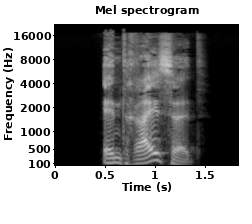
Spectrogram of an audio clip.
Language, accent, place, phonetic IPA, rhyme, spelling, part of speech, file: German, Germany, Berlin, [ɛntˈʁaɪ̯sət], -aɪ̯sət, entreißet, verb, De-entreißet.ogg
- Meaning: second-person plural subjunctive I of entreißen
